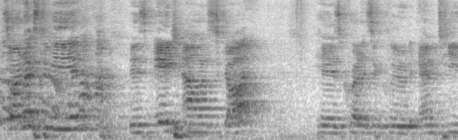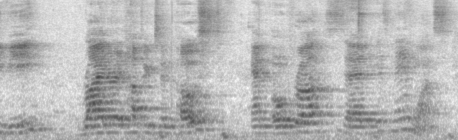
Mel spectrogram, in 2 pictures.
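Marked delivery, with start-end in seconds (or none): none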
